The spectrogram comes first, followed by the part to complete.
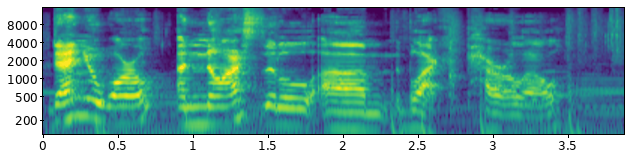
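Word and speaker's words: Worrall: Worrell, yeah, it is Worrell.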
